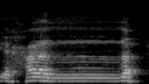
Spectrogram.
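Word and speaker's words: אחד: You can't really do that in modern pronunciation of Hebrew. Da, right? You can't prolong it, but it's a Dal, it's like a TH. It should be Ehad.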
